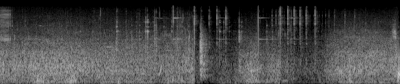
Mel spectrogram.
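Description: Wind buffeting the microphone over the sea on an open boat deck, a steady rushing noise. About halfway through there is a sharp click, followed by a short run of rapid light ticks while the wind eases for a moment.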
